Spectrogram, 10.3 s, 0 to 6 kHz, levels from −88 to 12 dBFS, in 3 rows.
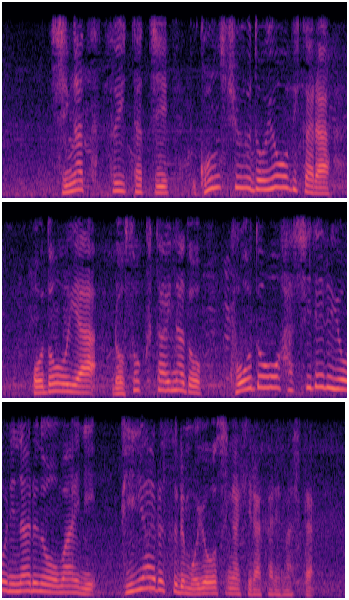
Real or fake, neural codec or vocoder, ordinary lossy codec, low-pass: fake; vocoder, 44.1 kHz, 128 mel bands every 256 samples, BigVGAN v2; none; 5.4 kHz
